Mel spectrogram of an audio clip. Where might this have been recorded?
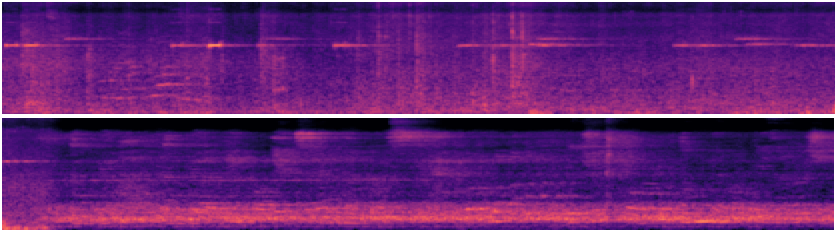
in a subway station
